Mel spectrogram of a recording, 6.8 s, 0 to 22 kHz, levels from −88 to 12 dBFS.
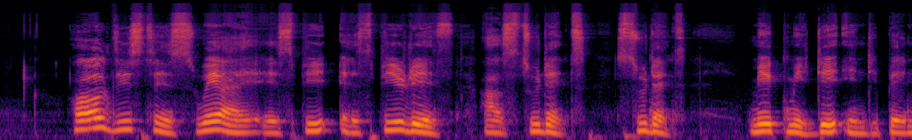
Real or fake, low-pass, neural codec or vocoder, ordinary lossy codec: real; none; none; none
